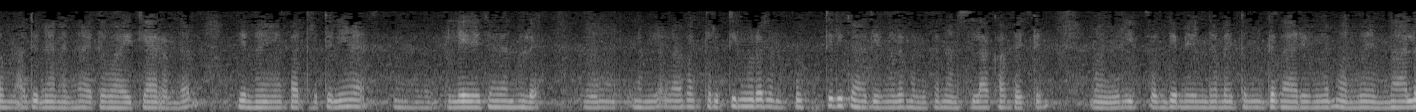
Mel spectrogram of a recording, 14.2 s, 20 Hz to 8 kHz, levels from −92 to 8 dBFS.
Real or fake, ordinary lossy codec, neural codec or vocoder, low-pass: fake; MP3, 24 kbps; codec, 24 kHz, 0.9 kbps, WavTokenizer, medium speech release version 1; 7.2 kHz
